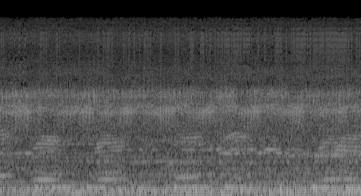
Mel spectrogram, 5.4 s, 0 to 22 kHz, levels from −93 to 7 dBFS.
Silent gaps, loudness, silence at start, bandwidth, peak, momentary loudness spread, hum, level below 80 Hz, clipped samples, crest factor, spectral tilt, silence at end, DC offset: none; -34 LUFS; 0 s; 16 kHz; -20 dBFS; 2 LU; none; -40 dBFS; under 0.1%; 14 dB; -3.5 dB/octave; 0 s; under 0.1%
